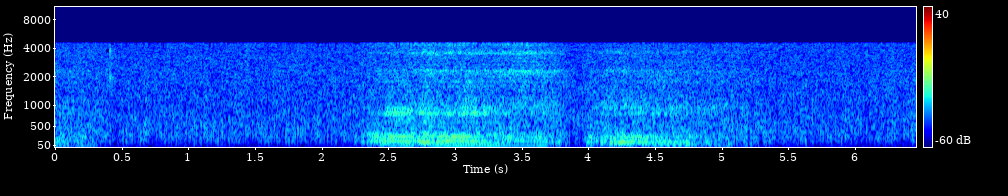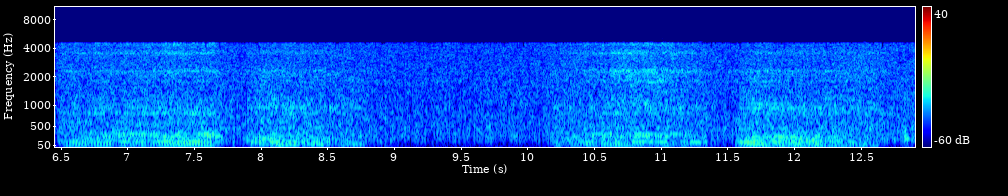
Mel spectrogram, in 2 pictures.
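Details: Person snoring at 4 a.m.: low, rumbling snores in a steady rhythm of about 15 breaths a minute, in a muffled, noisy recording.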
